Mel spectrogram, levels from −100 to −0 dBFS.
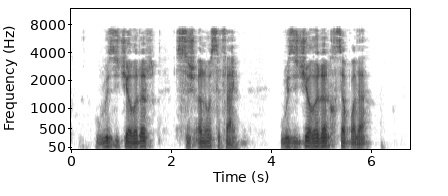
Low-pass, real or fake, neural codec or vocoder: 7.2 kHz; fake; codec, 16 kHz, 8 kbps, FreqCodec, larger model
